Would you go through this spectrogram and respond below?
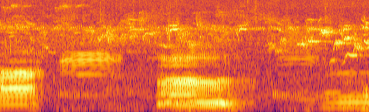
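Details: Gentle cattle, dozens of cows walking toward a green pasture: two deep, harmonic moos, one short at the start and one longer, swelling call after a pause, with faint higher chirps of birds in the background.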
